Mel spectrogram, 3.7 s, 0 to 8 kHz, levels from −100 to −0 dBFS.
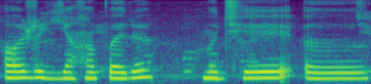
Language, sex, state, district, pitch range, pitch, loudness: Hindi, female, Himachal Pradesh, Shimla, 210-230 Hz, 220 Hz, -15 LUFS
